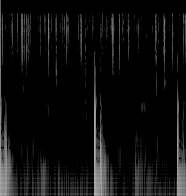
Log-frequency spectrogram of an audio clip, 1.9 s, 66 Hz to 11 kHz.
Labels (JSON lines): {"label": "biophony, double pulse", "recorder": "SoundTrap 300"}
